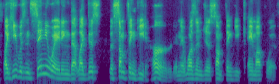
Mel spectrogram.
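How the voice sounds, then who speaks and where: A man's voice: medium pitch, expressive, normal speed, no echo. A man on a podcast in casual chat, blunt and opinionated, swearing freely. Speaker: podcast guest.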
